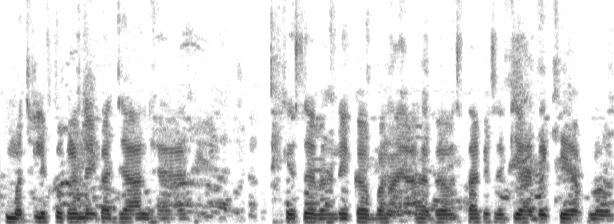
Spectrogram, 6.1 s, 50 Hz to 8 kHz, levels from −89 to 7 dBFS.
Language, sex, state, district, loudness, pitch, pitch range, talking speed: Hindi, male, Jharkhand, Sahebganj, -16 LUFS, 135 Hz, 135-140 Hz, 155 wpm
